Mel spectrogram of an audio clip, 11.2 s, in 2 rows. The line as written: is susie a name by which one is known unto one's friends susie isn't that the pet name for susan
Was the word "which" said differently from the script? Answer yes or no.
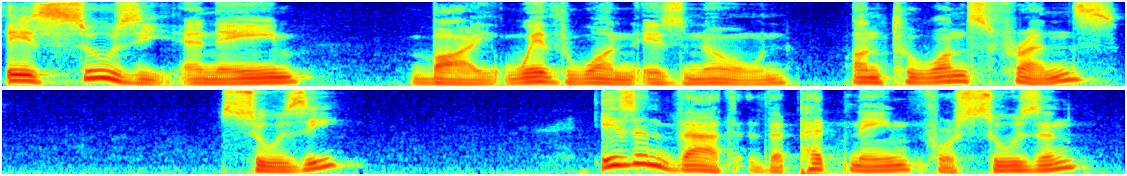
yes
